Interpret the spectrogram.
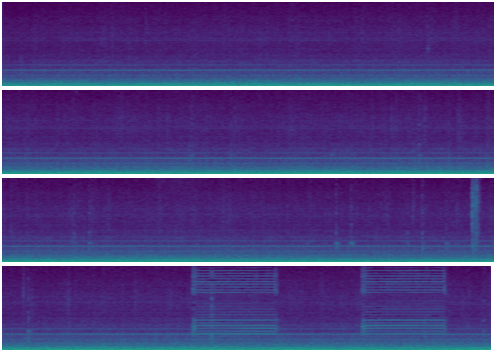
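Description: Electric train running on the track, heard from the driver's cab: a steady rumble with a constant high whine. A single sharp click comes about two-thirds of the way through, and near the end two short pitched tones of about a second and a half each sound one after the other.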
